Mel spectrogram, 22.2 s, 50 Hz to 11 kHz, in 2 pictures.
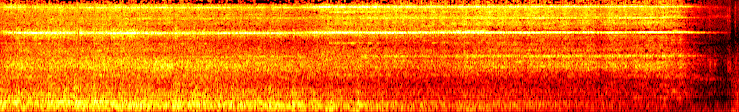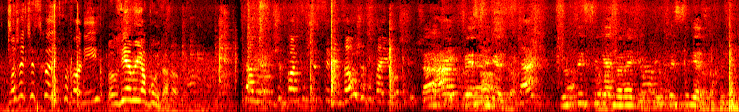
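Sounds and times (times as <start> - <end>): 
train wheels squealing high-pitched at a station platform: 0.0 - 11.0
train wheels rumbling as train pulls in at a station platform: 0.0 - 15.8
speech: 12.8 - 14.0, 14.8 - 22.1.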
